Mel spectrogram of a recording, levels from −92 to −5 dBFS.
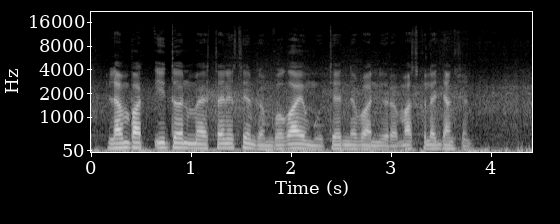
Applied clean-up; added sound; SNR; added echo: none; Traffic noise, roadway noise; 13 dB; none.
